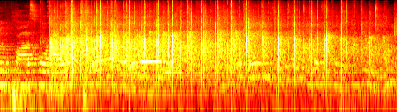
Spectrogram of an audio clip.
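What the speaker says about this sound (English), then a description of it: "another round of applause for our" Lively audience applause at a live entrepreneurship panel event breaks out after a speaker's closing words, crisp claps and cheers sustained steadily, with talk heard briefly at the start.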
